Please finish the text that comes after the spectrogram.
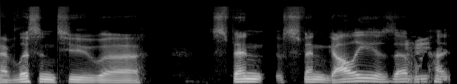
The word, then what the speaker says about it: Svengahli: and uh and I've listened to uh spend Sven golly is that how you say it yep that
